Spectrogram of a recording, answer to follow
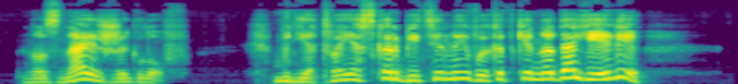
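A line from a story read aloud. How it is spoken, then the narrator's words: Shouting. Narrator (Russian): закричал Гриша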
